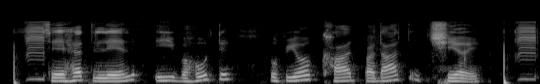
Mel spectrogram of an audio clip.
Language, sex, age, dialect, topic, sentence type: Maithili, male, 25-30, Eastern / Thethi, agriculture, statement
